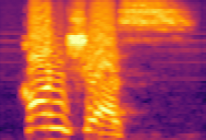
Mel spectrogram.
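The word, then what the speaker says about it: conscious: होता रही है वो ऑब्सीन मानी अब से कॉन्शियस इधर कॉन्शियस एंड हो कॉन्शियस सी राव साइलेंट कॉन्शियस अब से MUS अरे बोलते मास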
